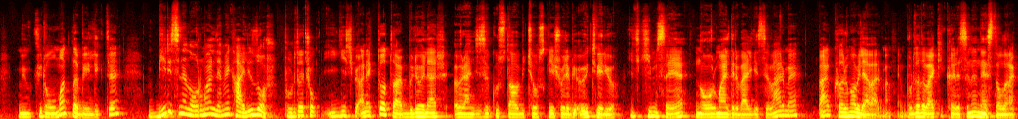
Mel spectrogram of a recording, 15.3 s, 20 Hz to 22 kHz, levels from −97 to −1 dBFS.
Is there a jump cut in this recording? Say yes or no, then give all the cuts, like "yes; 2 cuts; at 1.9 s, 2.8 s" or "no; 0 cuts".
no; 0 cuts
